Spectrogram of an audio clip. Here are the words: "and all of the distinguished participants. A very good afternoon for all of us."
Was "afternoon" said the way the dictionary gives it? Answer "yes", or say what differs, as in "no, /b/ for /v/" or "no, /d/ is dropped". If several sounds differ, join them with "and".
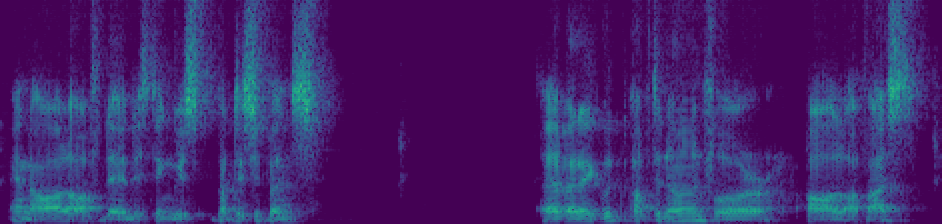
no, /p/ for /f/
